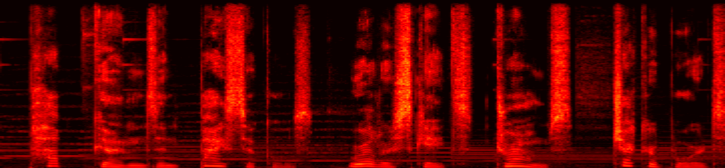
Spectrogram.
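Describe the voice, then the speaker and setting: Fairly slow speech with music in the background. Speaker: storyteller. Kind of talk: children's rhyming story read aloud. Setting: home studio microphone. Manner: soft-spoken, calm.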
